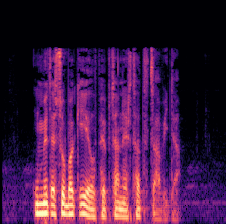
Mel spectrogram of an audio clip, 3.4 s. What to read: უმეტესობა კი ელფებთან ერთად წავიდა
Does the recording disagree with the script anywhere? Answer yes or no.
no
